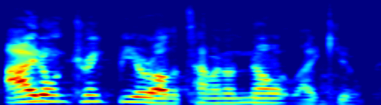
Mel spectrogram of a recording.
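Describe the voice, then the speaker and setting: A man's voice: fairly high pitch, a little fast, a crowd in the background. A man hosting a casual radio chat show, arguing his point emphatically and teasing his co-host.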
